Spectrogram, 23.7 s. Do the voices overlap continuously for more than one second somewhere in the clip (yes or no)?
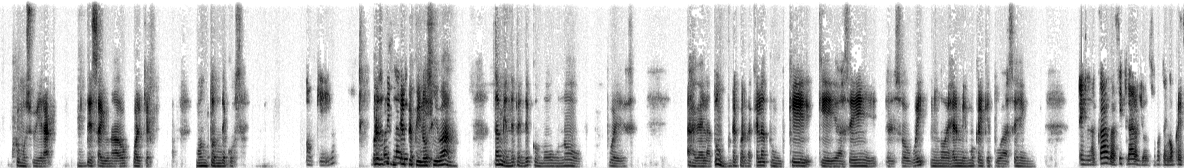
yes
